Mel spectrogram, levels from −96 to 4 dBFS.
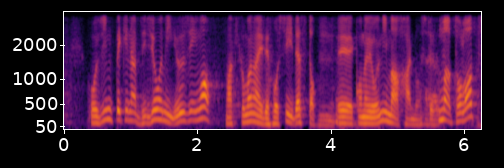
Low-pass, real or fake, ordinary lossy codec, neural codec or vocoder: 3.6 kHz; fake; none; codec, 16 kHz, 1 kbps, X-Codec, HuBERT features, trained on general audio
